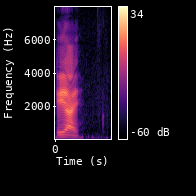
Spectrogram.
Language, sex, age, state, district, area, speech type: Santali, male, 18-30, West Bengal, Jhargram, rural, read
